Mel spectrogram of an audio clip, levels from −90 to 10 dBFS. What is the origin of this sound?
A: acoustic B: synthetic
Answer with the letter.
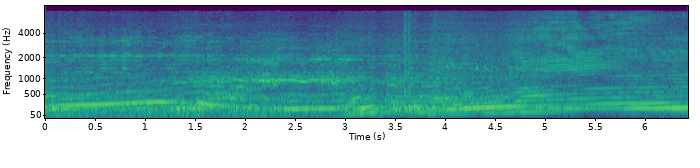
A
